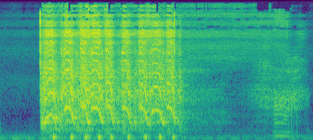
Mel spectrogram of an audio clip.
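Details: Nitrous Hayabusa barn-find drag bike run from a starter box: slow, labouring crank at about three pulses a second for under two seconds, then dies without firing; starter box running flat suspected, not confirmed.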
